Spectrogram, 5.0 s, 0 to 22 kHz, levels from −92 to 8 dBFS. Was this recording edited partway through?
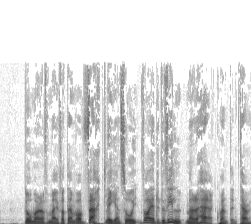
no; 0 cuts

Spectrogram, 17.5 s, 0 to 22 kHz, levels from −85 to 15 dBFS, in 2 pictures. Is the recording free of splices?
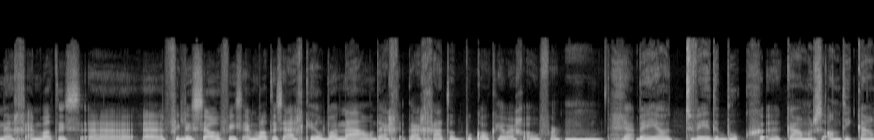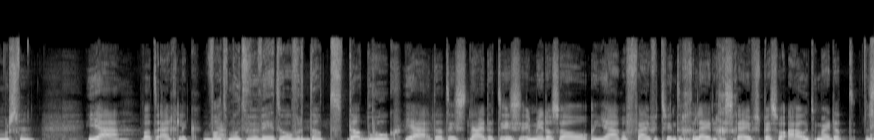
no; 2 cuts; at 8.9 s, 10.1 s

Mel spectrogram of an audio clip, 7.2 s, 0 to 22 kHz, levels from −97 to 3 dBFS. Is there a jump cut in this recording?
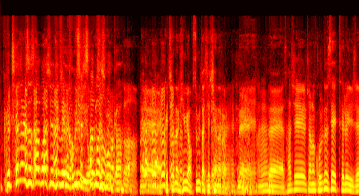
yes; 2 cuts; at 2.8 s, 5.1 s

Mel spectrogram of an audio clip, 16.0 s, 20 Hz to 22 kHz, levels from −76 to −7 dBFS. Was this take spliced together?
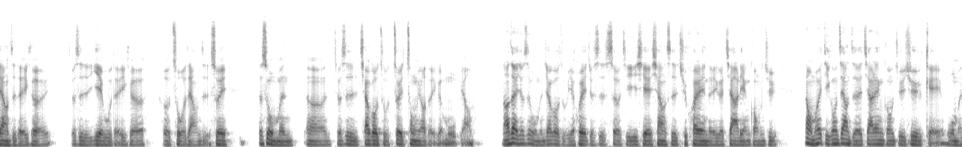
yes; 1 cut; at 4.1 s

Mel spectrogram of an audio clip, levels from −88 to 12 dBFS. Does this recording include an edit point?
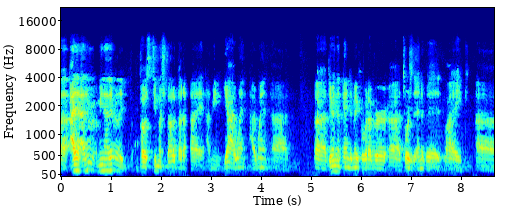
no; 0 cuts

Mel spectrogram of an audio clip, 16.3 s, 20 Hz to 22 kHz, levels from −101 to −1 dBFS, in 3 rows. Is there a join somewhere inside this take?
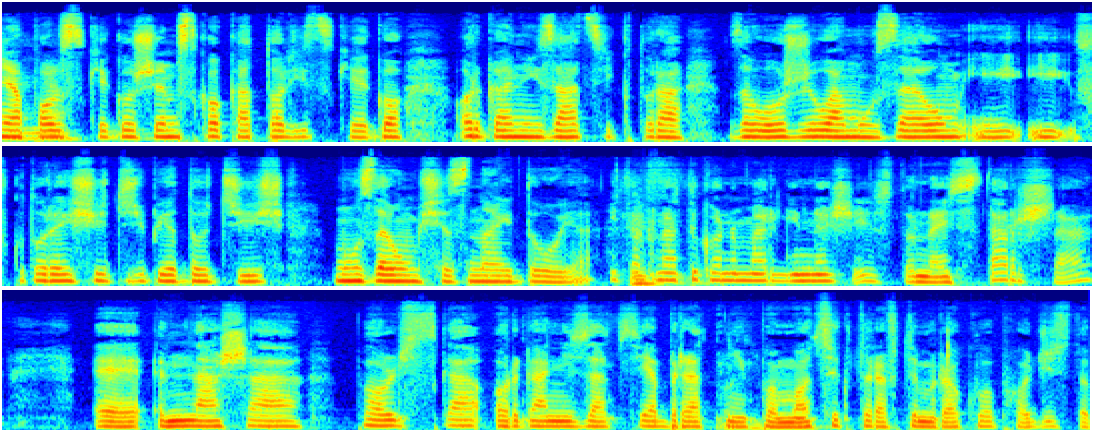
no; 0 cuts

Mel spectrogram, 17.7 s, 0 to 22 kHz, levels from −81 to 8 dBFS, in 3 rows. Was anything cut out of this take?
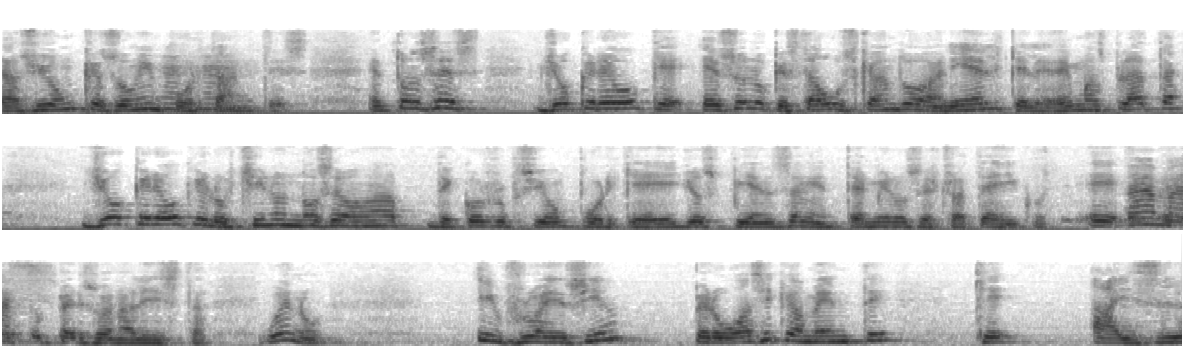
yes; 3 cuts; at 8.0 s, 11.2 s, 13.1 s

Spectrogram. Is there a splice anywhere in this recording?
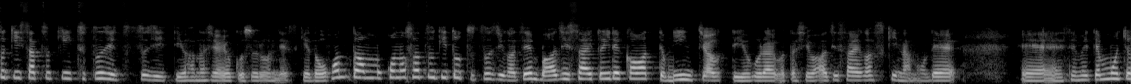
yes; 1 cut; at 6.7 s

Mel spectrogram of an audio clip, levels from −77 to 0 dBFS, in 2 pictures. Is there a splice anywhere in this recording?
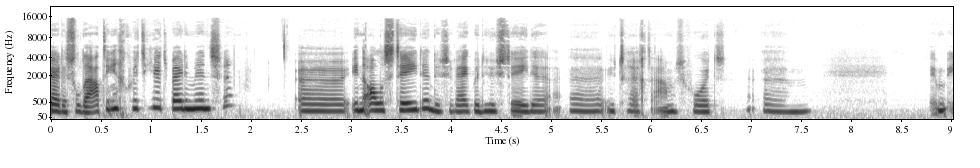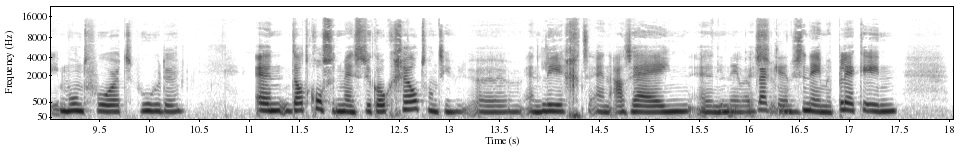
no; 0 cuts

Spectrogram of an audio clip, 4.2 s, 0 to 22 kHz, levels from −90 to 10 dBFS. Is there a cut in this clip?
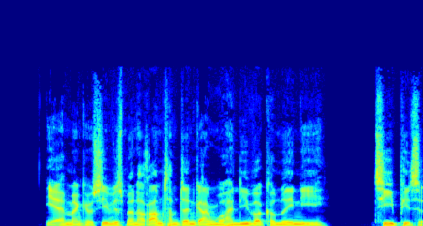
no; 0 cuts

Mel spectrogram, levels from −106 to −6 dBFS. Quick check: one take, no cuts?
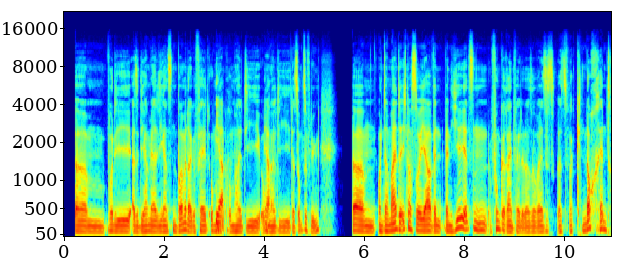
yes; 0 cuts

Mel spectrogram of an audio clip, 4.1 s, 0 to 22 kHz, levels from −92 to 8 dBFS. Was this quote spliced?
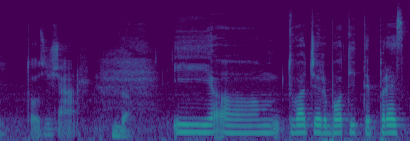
no; 0 cuts

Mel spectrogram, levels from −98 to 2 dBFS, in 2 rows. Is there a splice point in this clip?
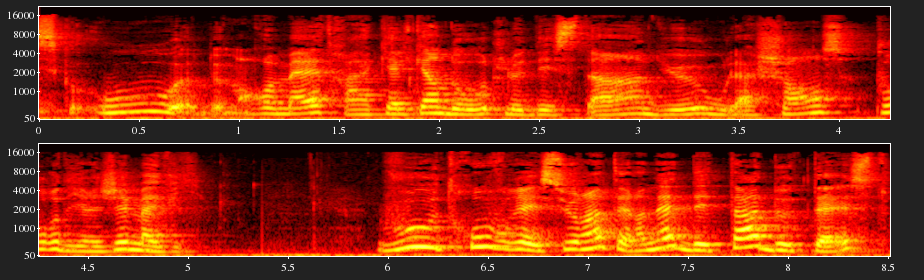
no; 0 cuts

